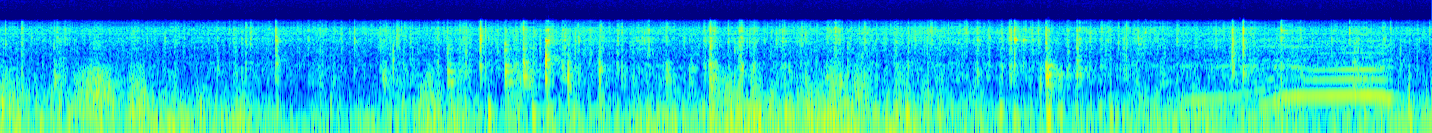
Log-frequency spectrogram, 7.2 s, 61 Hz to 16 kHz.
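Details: Lot of 54 calves, Hereford and Hereford x Limousin crosses born in winter 2012. A steady rumble of hooves and movement, then near the end a short rising moo followed by a longer level call.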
